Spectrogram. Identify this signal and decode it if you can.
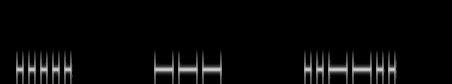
Morse code, heard as a keyed tone, about 20 wpm, spaced as for 8 wpm, 700 Hz. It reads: 5O?
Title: 133 Lesson 22e - Question Mark - Three Characters 20wpm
